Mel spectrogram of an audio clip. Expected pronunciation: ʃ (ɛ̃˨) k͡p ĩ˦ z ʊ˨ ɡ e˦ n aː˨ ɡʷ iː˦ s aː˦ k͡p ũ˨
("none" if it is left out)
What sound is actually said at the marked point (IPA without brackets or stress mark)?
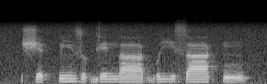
ɛ˨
